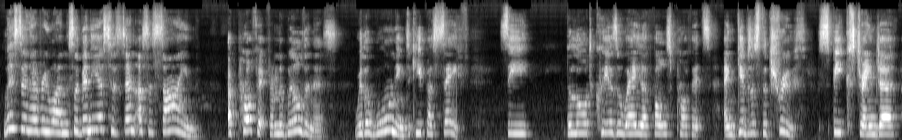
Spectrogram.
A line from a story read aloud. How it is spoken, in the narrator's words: Morrill is yelling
